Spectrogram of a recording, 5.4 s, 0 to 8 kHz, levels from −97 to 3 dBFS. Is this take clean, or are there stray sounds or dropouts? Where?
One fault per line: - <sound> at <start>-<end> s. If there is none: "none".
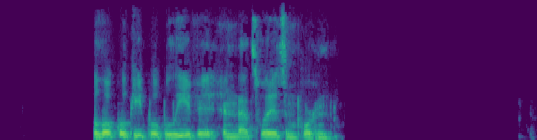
none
